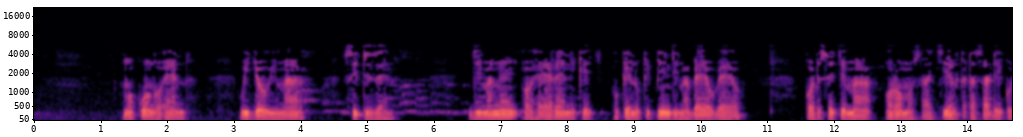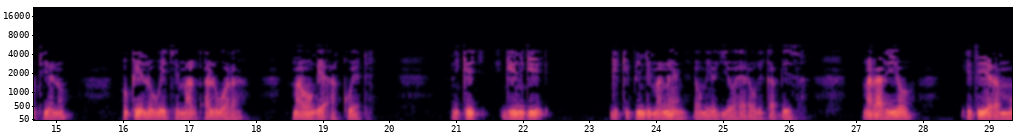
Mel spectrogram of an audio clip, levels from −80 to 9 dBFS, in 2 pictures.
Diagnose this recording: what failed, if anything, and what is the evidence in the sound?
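The codec stage failed. The speech has nothing above 5.6 kHz for the whole clip. The top is sliced off at one fixed frequency. The sound is heavily watery and swirly, and the s sounds chirp metallically. This is likely MP3 compression starved of bits. The damage fits a very low bitrate around 16 kbps. The encoder cut the treble and dropped weak frequency lines. Those lines flicker on and off between frames.

The same codec also causes pre-echo at 21.74 s. A short hiss, about 13 ms long, arrives just before a sharp attack. The attack itself sounds soft and smeared. The encoder spread its quantisation noise across the whole block. That noise was sized for the loud onset, but it also filled the quiet moment before the onset.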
